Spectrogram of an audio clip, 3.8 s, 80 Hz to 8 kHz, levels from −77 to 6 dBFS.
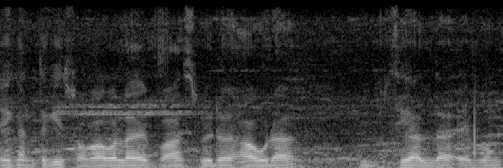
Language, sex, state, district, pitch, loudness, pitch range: Bengali, male, West Bengal, Jalpaiguri, 110 Hz, -18 LUFS, 110-115 Hz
